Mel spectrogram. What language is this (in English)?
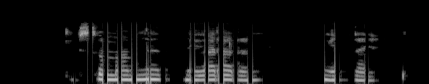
Kalenjin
